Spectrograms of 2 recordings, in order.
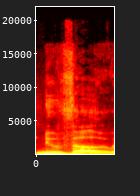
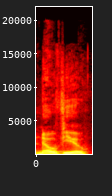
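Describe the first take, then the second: First: It is said the French way, noo-voh. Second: It is said like the English words no view. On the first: It is the proper name. The speaker calls it right. "that's actually pronounced nouveau. It's French" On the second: It mocks the driver. The speaker calls it wrong. "we always used to call it uh, no view, which is a slightly derogatory slang term"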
